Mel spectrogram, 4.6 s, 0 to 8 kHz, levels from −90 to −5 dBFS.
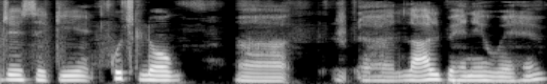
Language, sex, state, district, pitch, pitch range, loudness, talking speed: Hindi, female, Arunachal Pradesh, Lower Dibang Valley, 155 Hz, 140-170 Hz, -17 LUFS, 120 wpm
